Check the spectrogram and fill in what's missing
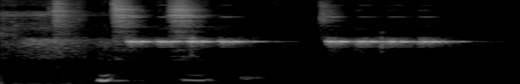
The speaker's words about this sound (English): Oh, that's got to be the timer, right? Wow, I never knew it made a noise. Well, we're on a fucking sketchy website and our fucking computer starts beeping. Yeah, I thought we were exploding.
